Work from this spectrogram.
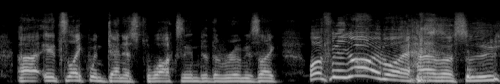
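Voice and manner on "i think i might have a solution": put-on British accent, pitched up. Quoting Dennis from It's Always Sunny walking into a room: put-on British accent as Dennis. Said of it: "That's supposed to be a British accent?".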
